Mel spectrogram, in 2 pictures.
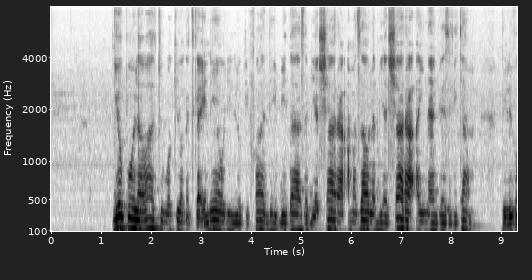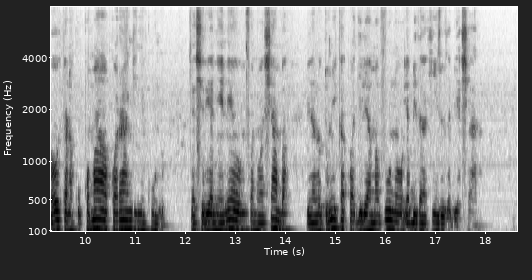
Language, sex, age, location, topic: Swahili, male, 25-35, Dar es Salaam, agriculture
